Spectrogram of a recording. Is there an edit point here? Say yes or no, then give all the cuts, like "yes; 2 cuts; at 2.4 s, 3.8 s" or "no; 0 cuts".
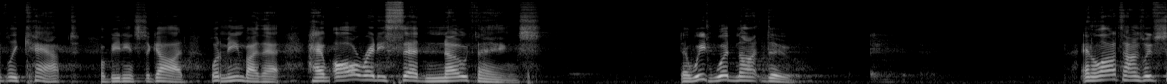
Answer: yes; 5 cuts; at 1.0 s, 2.2 s, 3.3 s, 4.7 s, 7.1 s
